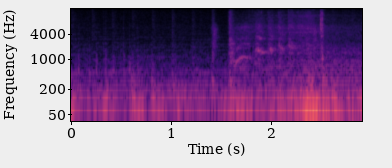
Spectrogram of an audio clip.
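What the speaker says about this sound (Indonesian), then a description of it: "Kita starter sekarang." An old Mercedes-Benz car engine cranks and starts, a steady low rumble that swells as it catches and settles toward idle, heard up close with no talking.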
